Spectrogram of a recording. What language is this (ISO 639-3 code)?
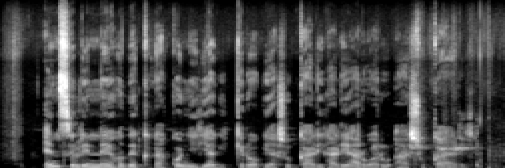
kik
